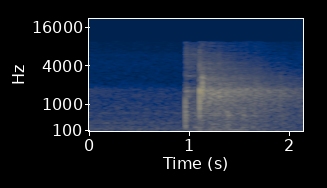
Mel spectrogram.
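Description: A cue strikes a pool ball with a sharp crack.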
